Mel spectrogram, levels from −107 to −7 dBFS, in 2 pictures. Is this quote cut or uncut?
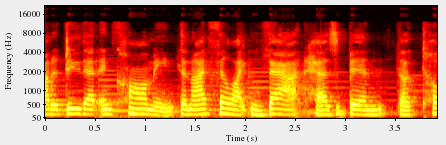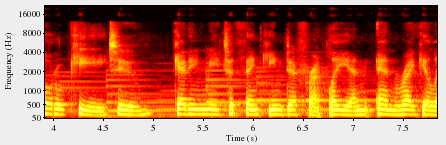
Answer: cut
